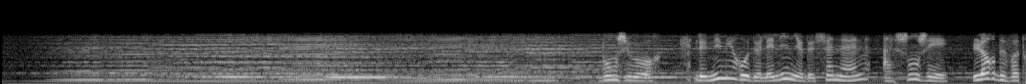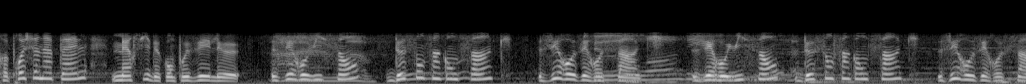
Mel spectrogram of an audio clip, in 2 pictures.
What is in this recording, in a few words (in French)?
GUIDE VOCAL; CHANEL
